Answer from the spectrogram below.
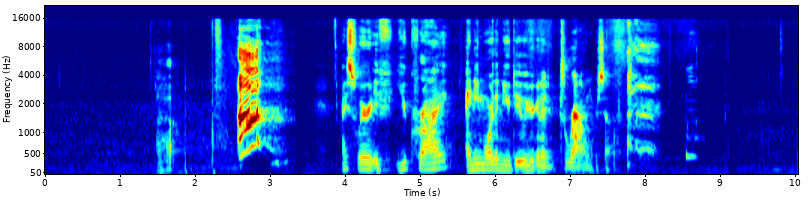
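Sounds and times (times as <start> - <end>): high-pitched vocal cry: 2.6 - 3.3.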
